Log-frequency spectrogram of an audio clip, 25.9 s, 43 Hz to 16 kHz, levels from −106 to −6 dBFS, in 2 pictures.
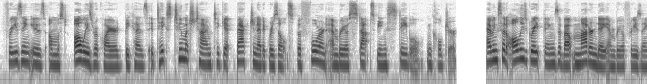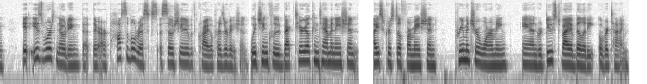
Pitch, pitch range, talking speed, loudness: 180 Hz, 165-200 Hz, 140 wpm, -34 LUFS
